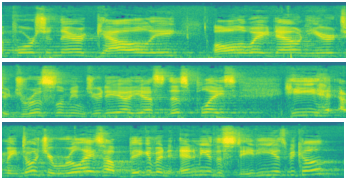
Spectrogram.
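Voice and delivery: ordinary talk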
